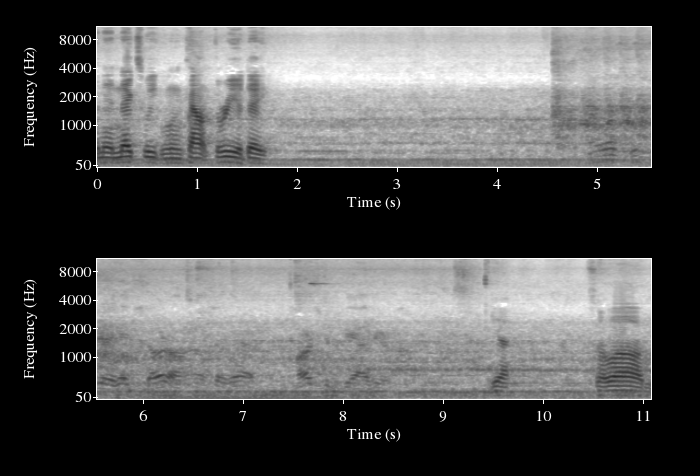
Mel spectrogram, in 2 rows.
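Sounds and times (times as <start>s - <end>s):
loud running noise: 0.0s - 11.0s
low mechanical drone: 0.0s - 11.0s.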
